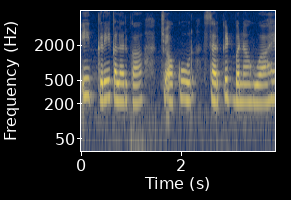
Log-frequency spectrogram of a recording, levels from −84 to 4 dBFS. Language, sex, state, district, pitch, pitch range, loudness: Hindi, female, Uttar Pradesh, Budaun, 225 Hz, 220-240 Hz, -16 LUFS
